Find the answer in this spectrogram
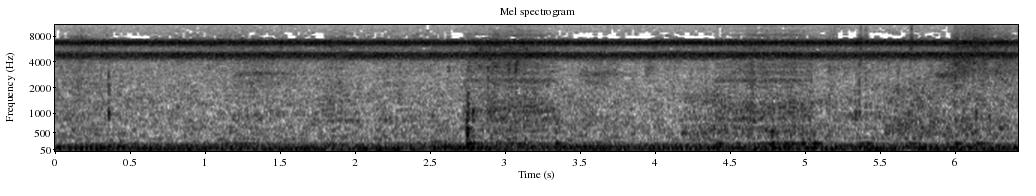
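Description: Forest insects droning steadily in two even high tones over a low rumble, with a single short click a little under three seconds in.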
